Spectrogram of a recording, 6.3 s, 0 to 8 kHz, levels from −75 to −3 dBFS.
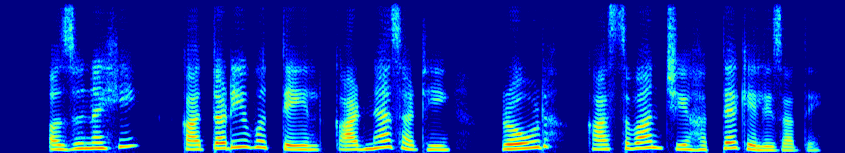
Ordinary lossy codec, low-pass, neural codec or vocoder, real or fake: none; none; codec, 16 kHz, 0.3 kbps, FocalCodec; fake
